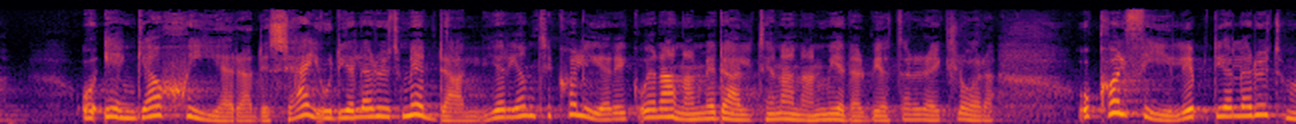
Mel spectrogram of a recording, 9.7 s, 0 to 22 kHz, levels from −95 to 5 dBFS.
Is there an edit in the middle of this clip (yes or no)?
no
